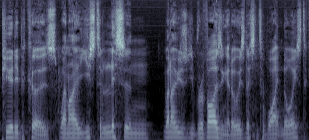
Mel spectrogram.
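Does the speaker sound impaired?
No.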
